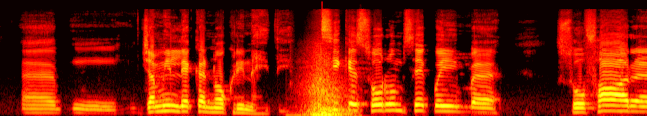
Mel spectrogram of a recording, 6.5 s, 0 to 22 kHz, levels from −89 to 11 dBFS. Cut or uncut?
cut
